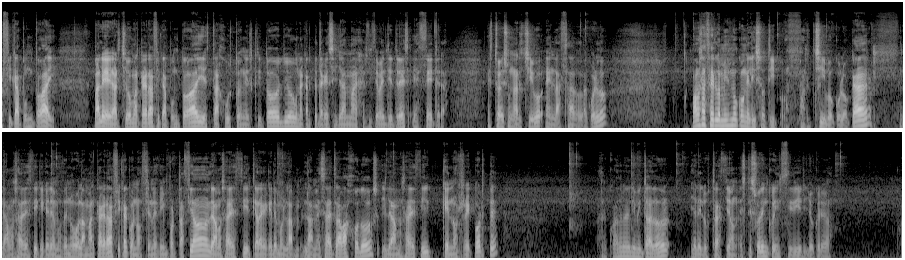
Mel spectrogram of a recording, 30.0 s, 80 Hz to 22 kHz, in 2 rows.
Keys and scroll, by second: 11.3 space.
